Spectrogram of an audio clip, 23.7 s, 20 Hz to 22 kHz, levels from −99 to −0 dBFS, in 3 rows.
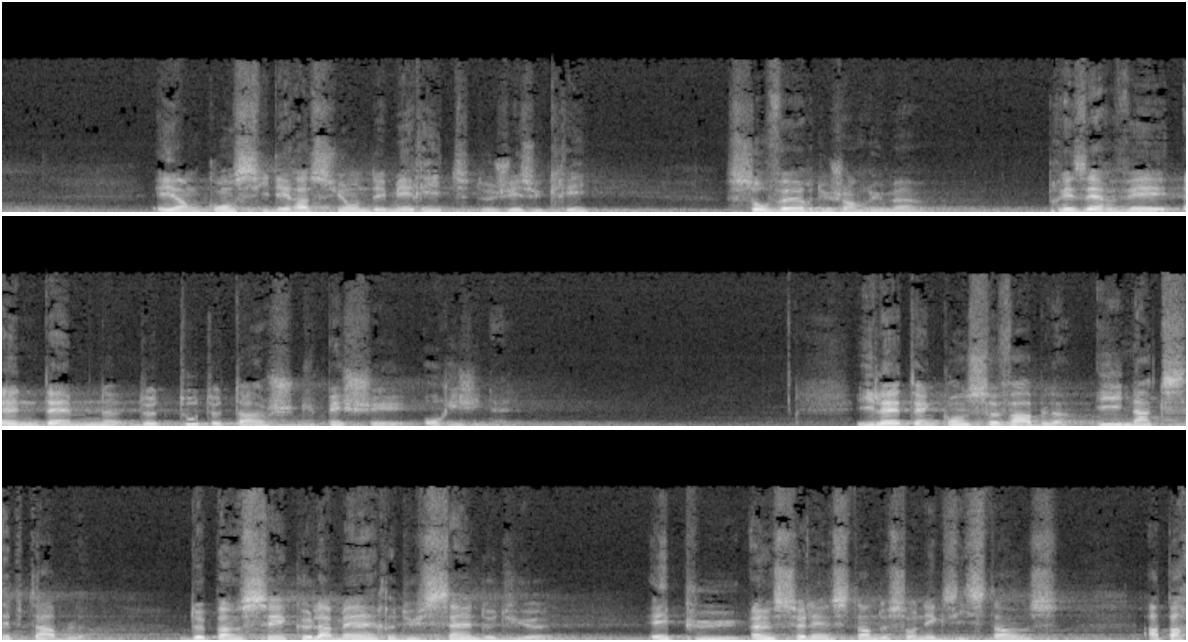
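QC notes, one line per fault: No faults to note in this clip.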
